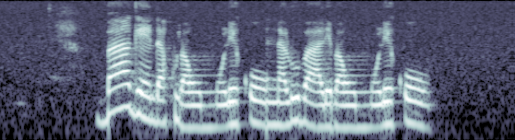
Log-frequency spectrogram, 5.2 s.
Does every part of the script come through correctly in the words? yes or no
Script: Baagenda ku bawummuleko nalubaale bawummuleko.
yes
